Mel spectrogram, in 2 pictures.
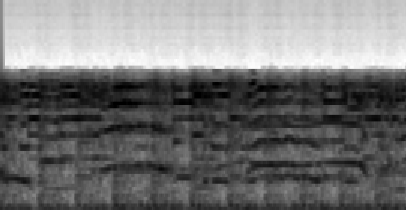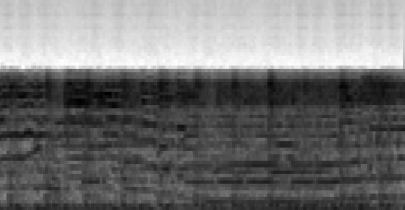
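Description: Live rockabilly band playing loud, heard from the crowd: a twangy lead line on an orange Gretsch hollow-body electric guitar, its notes bent and wavering, over heavy bass and drums.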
